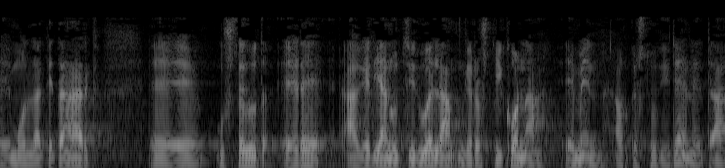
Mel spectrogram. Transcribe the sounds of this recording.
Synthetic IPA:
mo̞ld̪ake̞t̪aːɾk | ust̪e̞ðut̪e̞ɾe̞a̰ɣ̞e̞ɾianut͡siðue̞laɡe̞ɾo̞st̪iko̞na | e̞̰me̞na̰wɾke̞st̪uðiɾe̞ne̞t̪a

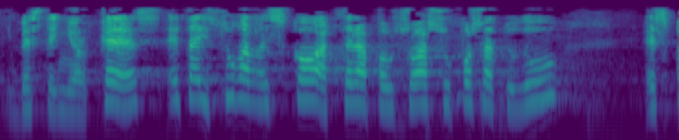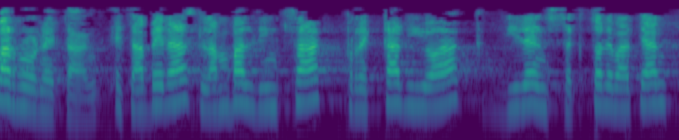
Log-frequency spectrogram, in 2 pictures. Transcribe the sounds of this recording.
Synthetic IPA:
be̞st̪eiɲo̞ɾke̞se̞t̪aisuɣ̞arisko̞at͡se̞ɾapawso̞asupo̞sat̪uðu | e̞sparuo̞ne̞t̪ane̞t̪aβe̞ɾazlambald̪int͡sak̚pɾe̞kaɾio̞akd̪iɾe̞nse̞kt̪o̞ɾe̞β̞at̪e̞an

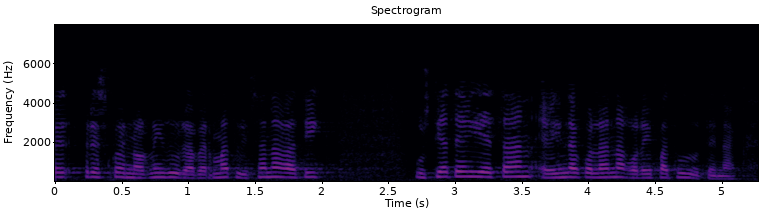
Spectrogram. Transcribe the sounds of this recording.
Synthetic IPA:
pɾe̞sko̞e̞no̞rniðuɾaβ̞e̞ɾmat̪uisanaɣ̞at̪ik | ɡust̪iat̪e̞ɣ̞ie̞t̪ane̞ɣ̞ind̪ako̞lanaɣ̞o̞ɾajpat̪uðut̪e̞na̰k

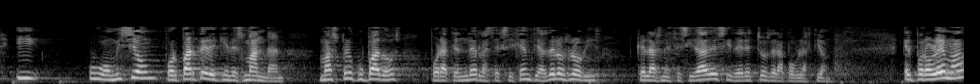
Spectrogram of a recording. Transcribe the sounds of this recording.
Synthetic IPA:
i | uo̞misjo̞mpo̞ɾpaɾt̪eð̞e̞kje̞ne̞zmãnd̪an | maspɾeokupað̞o̞spo̞ɾat̪e̞nd̪eɾlase̞ksixe̞nθjazðe̞lo̞zlo̞β̞is | ke̞lazne̞θe̞sið̞að̞e̞sið̞e̞ɾe̞t͡ʃo̞zð̞e̞lapo̞β̞laθjo̞n | elpɾo̞βle̞ma

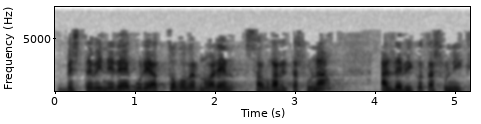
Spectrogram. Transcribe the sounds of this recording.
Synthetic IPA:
be̞st̪e̞βejne̞ɾe̞ɣuɾe̞ot̪o̞ɣ̞o̞β̞e̞ɾnuaɾe̞nsawɾɣarit̪asunaː | ld̪e̞βiko̞t̪asunik

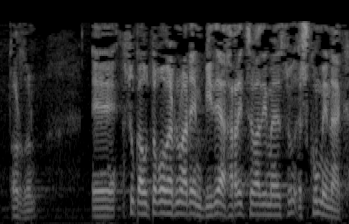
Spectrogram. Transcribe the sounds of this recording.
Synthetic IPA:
o̞ɾðun | sukawt̪o̞ɣ̞o̞β̞e̞ɾnuaɾe̞mbiðe̞aʝarajt͡se̞βaðimbaðesue̞skume̞nak

